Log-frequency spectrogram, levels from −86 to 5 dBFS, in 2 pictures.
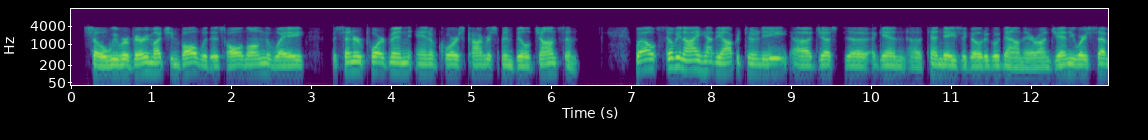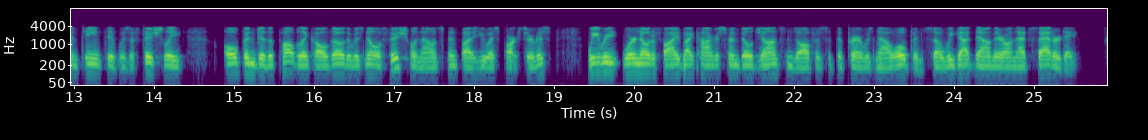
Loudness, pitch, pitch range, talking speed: -18 LUFS, 105 Hz, 95-115 Hz, 195 wpm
